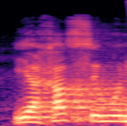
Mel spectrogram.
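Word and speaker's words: يَخِصِّمُونَ: يَخَصِّمُونَ here, originally it was يَخْتَصِمُونَ, but the ta here is hidden in the ha. That is why it is pronounced as يَخَصِّمُونَ.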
